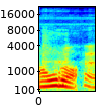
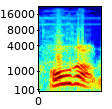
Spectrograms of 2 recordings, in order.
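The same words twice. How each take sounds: First: Said in the usual way. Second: Firm, raised call to wait; louder hold up. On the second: Real, not acted. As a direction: call it out louder to stop them. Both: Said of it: "repeats it louder".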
